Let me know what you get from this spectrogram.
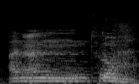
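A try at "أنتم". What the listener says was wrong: Yeah, this will be wrong for ikhfa. Now drop your tongue. Antum. And this is what we call hiding. You're hiding the ikhfa, you're hiding the tongue behind what? The letter that's coming up.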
